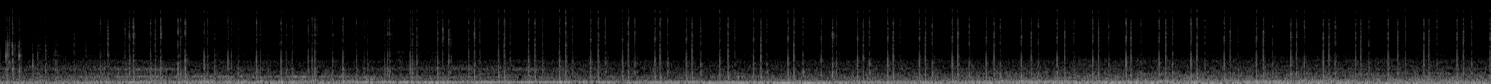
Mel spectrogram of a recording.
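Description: A small, clear, mostly full plastic water bottle is held in the hand inside a car and tapped rapidly with long nails. The quick, light clicks and taps run continuously over a steady low rumble.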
